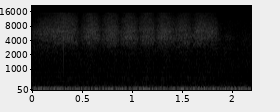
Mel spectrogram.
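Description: A whiteboard eraser wiping dry-erase marker off a whiteboard: a rapid series of rubbing strokes with a hissy sound, stopping just before the end.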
